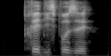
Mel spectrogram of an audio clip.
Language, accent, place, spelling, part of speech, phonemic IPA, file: French, France, Lyon, prédisposer, verb, /pʁe.dis.po.ze/, LL-Q150 (fra)-prédisposer.wav
- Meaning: to predispose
